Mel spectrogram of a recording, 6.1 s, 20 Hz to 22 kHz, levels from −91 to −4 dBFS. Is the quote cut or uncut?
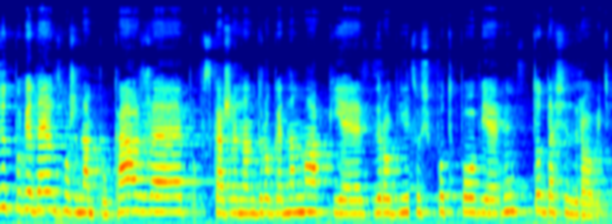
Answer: cut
